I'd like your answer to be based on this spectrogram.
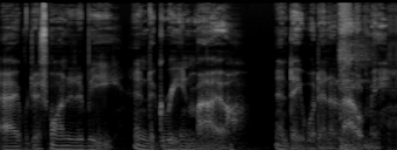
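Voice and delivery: lightly voiced low, soft narrator; a hint of a hushed narrator; Morgan Freeman impression. Friend does a low, soft mock narrator impression. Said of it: "Morgan Freeman impression".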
